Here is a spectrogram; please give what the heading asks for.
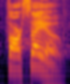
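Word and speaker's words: θαρσέω: in the new testament the word is thor tharseo farseo now say that with me think about how it's spelled and get ready thar sayo thar sayo write it on your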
